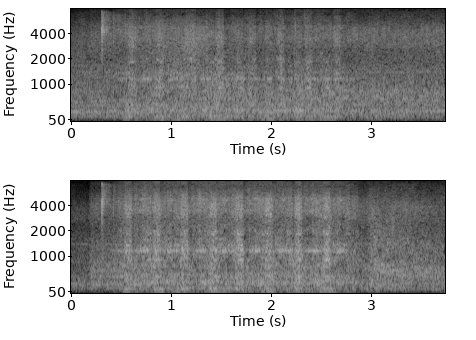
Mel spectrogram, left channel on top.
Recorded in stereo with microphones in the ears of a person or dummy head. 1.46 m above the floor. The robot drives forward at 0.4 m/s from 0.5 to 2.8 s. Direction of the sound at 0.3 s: 15° right (ahead or behind).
